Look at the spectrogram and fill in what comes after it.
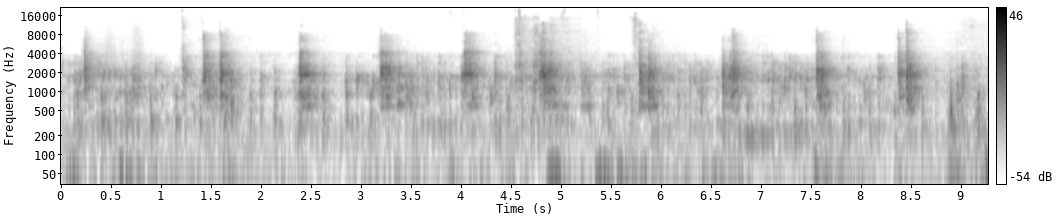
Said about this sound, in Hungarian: Régi könyvnek a szakadozott papír éleit akarjuk levágni, és indul a vágógép.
